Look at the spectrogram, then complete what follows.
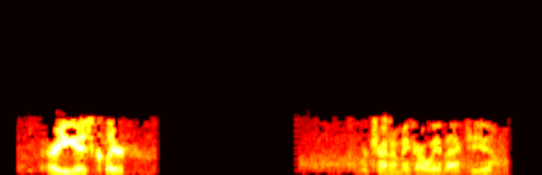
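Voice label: Incident Tactical 3, Scanner audio recording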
